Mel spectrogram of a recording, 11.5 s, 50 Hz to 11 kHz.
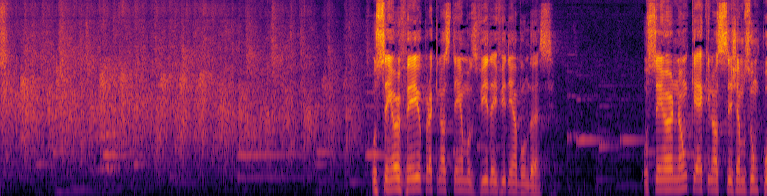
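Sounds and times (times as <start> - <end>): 
worship audience clapping in praise: 0.0 - 5.9
speech: 5.6 - 8.4, 9.6 - 11.5.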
